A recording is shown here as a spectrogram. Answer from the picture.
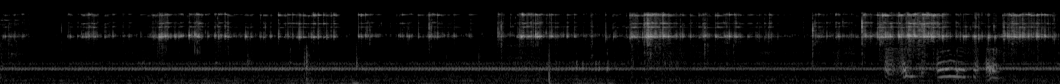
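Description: Small metal jingle bells on a plastic baby ring toy jingling in irregular bursts as an infant shakes it, several shakes with short pauses between.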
